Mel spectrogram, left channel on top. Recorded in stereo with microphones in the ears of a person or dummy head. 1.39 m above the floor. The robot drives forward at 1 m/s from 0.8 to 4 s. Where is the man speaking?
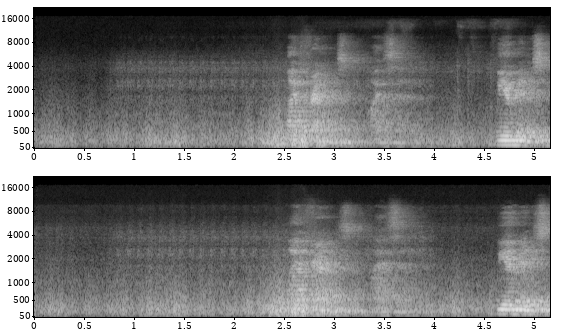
55° left (ahead or behind), 3 m; by 5.1 s 80° left, 2.5 m.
